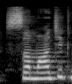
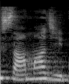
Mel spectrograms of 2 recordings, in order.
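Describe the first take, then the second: First: सामाजिक said "samaajik", first A short; shortened vowel. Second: Said in the usual way. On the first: Shown as a demonstration. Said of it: "नहीं सामाजिक होता है". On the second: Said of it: "सामाजिक होता है".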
